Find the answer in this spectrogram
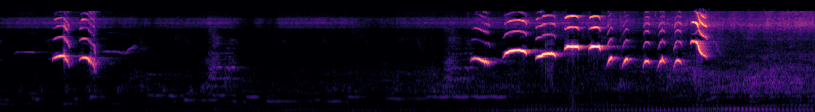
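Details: Prompting song of an Oriental magpie-robin for a mute bird. Two sharp whistled notes are followed by a pause with soft chips. A rapid string of bright, slurred whistles then ends in a burst of rustling noise.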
